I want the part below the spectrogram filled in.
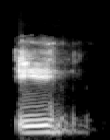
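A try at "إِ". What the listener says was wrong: Nah, yang paling kurang kasrohnya ya. Ih, alirannya kurang.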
